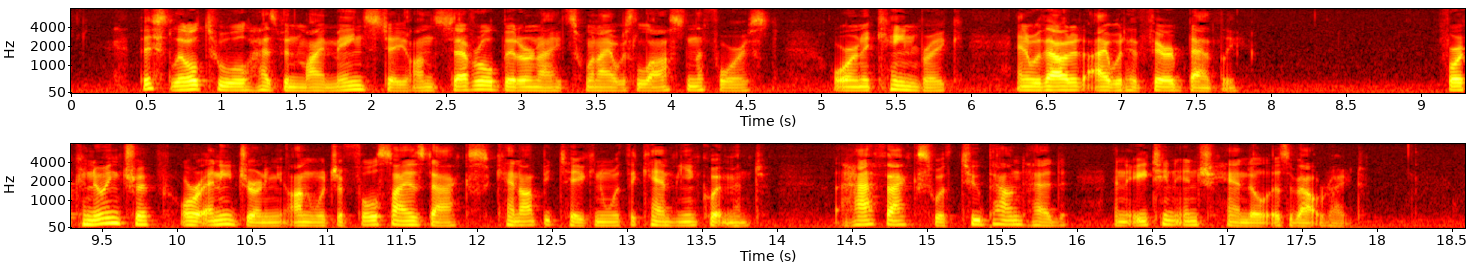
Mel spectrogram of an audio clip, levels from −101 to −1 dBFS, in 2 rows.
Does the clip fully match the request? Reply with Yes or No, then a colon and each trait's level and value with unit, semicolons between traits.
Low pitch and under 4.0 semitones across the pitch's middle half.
Yes: low, 120 Hz; average, 3.5 semitones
